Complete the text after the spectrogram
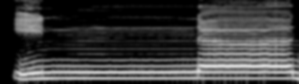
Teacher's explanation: نون مشدد ہونے کی وجہ سے نون پہ غنہ کیا جائے گا. نون کے بعد الف مدہ ہونے کی وجہ سے نون کو لمبا بھی کیا جائے گا.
